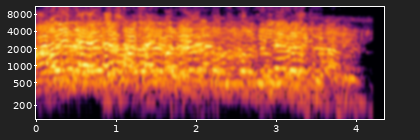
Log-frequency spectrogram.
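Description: A group of children calling out together, many voices overlapping at once, loud and unbroken, cutting off just at the end.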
